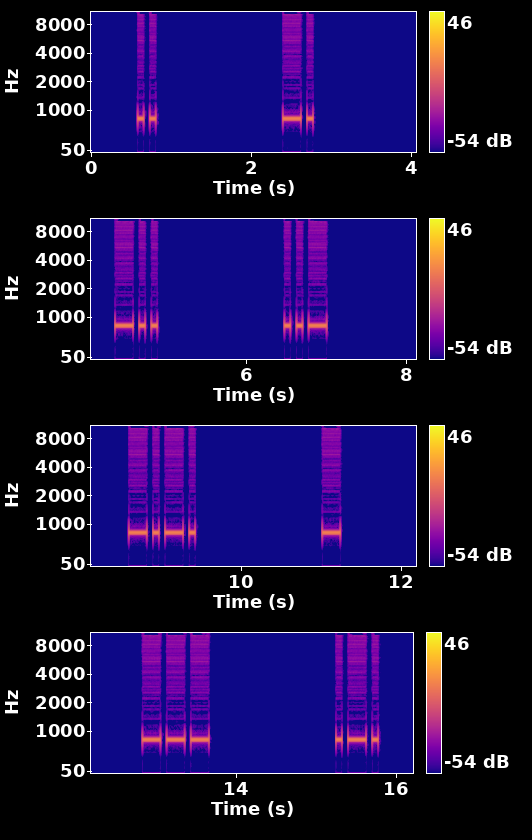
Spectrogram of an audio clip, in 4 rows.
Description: Morse code, heard as a keyed tone, about 16 wpm, spaced as for 5 wpm, 800 Hz. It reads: INDUCTOR
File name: CW Code Groups @5WPM / Technical Subjects / XL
